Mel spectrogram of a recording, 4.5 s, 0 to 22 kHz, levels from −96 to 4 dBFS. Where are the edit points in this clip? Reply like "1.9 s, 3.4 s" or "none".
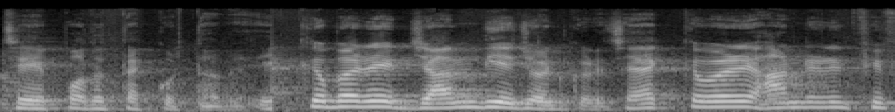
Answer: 1.4 s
